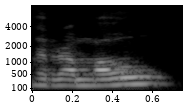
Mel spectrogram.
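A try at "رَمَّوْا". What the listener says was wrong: रम्मऊ, शद है ना। हाँ जी, ये शद तो पढ़नी है ना।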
